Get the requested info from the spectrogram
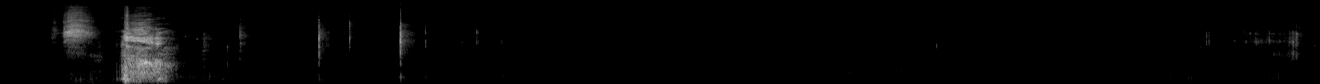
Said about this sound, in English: And excuse me while I get a sip off of my Dr. Pepper here, because I've been running my mouth almost nonstop for half an hour now or something like that.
